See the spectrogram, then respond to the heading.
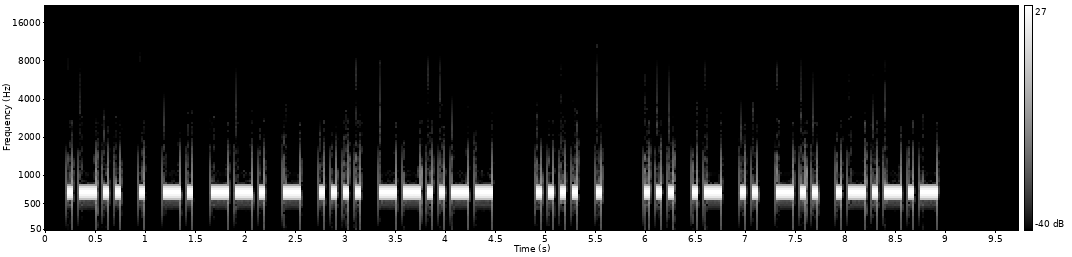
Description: Morse code, heard as a keyed tone, about 20 wpm, 700 Hz. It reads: LENGTH, HE SAID.
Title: Sentences from Top 1000 Words 20wpm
